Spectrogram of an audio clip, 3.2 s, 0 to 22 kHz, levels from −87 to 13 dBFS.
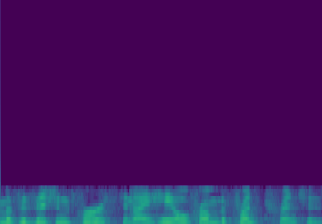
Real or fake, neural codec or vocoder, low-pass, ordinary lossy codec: real; none; 3.6 kHz; AAC, 24 kbps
